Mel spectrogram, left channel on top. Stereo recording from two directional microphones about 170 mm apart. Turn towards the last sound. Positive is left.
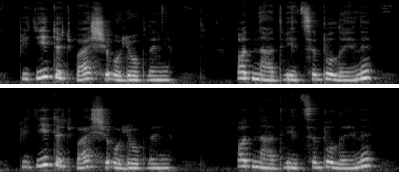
turn(degrees=45)  # may be behind; listen again after turning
